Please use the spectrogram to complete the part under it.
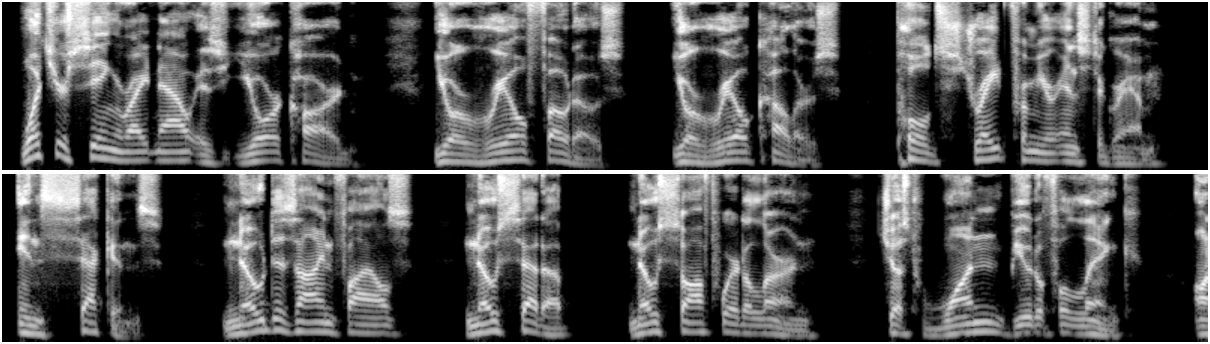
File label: narration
